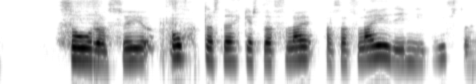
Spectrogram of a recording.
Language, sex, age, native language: Icelandic, male, 11, Icelandic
